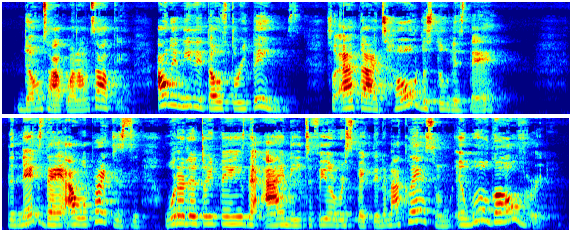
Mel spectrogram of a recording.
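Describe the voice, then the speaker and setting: Speaking with a Southern US accent, a woman of medium pitch moves at a fairly quick pace, with very wide pitch swings and big swings in loudness. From US South. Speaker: teacher and education coach. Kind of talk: educational talk to camera. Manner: conversational, direct.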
